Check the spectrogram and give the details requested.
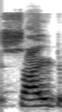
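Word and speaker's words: side: यहाँ पर जो हमारा ई कहाँ आ रहा है, साइड में, ये कहाँ आ रहा है भैया, लास्ट में आ रहा है, यहाँ पर हम इसी को प्रोनाउंसिएट नहीं करेंगे।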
